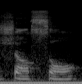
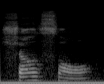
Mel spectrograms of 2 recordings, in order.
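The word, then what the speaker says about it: chanson: on the plural form both of the words are pronounced exactly the same way in the singular and in the plural Shon a courtly song from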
